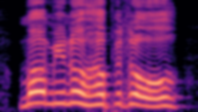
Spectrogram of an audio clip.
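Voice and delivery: high, loud Irish lad egging on his dad; Irish kid impression. Irish son narrating his dad chasing a bat, Irish accent. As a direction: cheer him on in a young Irish voice. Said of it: "he's like, he's like".

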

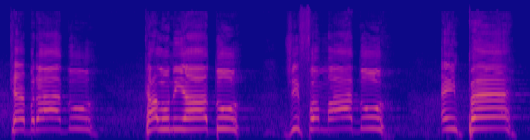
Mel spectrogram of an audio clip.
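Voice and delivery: loud, high shouted sermon list; full-force preaching. Acted. Preacher urging the congregation, loud preaching. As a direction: hammer each word to the crowd.

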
